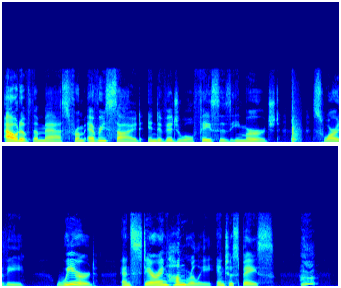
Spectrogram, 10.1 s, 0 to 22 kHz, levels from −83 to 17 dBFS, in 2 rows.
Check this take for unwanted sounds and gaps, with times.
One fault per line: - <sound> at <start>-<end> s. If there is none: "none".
- tap at 4.3-4.5 s
- breath at 9.5-9.8 s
